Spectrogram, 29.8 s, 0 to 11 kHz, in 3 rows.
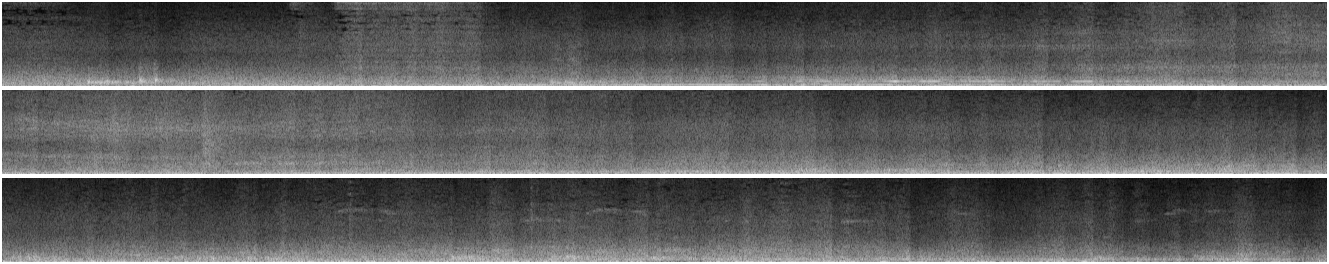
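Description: Diesel freight train passing, led by a BNSF GE ET44C4 locomotive. The locomotives' engines sound in the first several seconds, then give way to a steady rumble and clatter of double-stack container cars rolling by on the rails.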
